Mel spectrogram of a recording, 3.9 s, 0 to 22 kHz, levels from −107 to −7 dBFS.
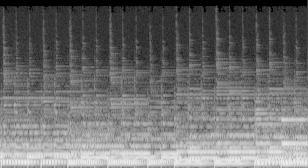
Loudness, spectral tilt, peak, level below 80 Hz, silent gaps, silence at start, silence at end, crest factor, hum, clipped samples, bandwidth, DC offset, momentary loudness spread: -18 LUFS; -10 dB/octave; -6 dBFS; -44 dBFS; none; 0 s; 0 s; 12 dB; none; under 0.1%; 8 kHz; 0.1%; 2 LU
